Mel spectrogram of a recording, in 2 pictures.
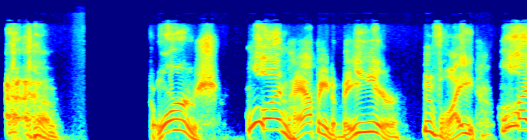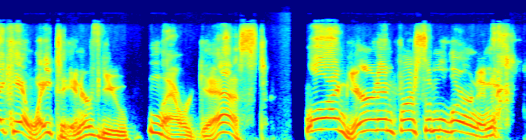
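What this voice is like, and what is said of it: Goofy cartoon character voice. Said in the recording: “I'm going to do my goofy voice”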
